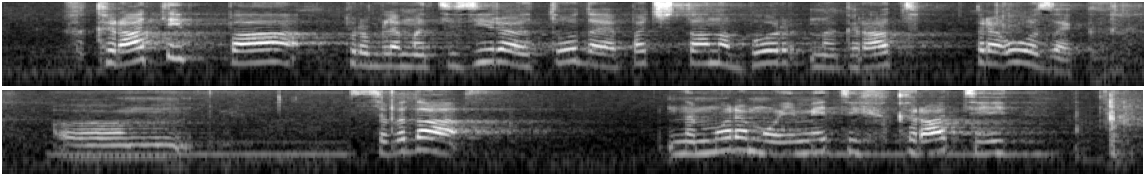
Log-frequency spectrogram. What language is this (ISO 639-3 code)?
slv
